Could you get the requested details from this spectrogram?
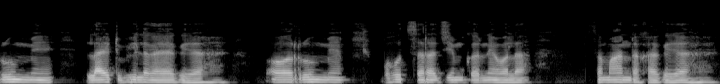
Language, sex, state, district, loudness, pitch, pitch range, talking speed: Hindi, male, Jharkhand, Palamu, -20 LUFS, 105 Hz, 100-105 Hz, 160 wpm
